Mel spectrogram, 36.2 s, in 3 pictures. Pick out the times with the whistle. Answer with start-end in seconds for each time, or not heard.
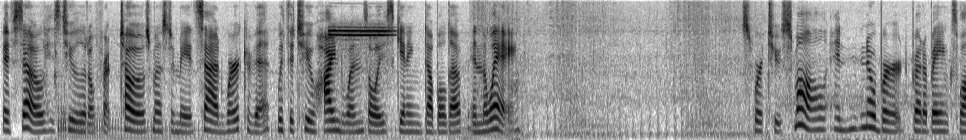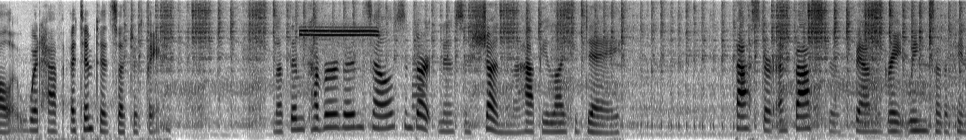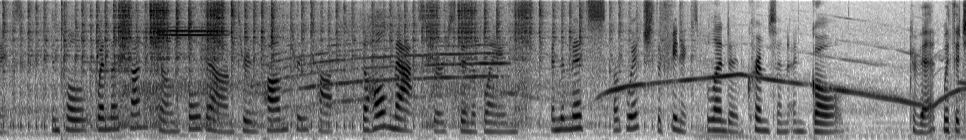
4.0-5.0, 15.8-16.9, 26.2-26.8.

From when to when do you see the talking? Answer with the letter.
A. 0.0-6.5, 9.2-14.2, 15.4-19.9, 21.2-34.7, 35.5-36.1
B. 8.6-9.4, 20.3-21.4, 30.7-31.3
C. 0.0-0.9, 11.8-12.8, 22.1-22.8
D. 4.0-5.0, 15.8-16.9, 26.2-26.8
A.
